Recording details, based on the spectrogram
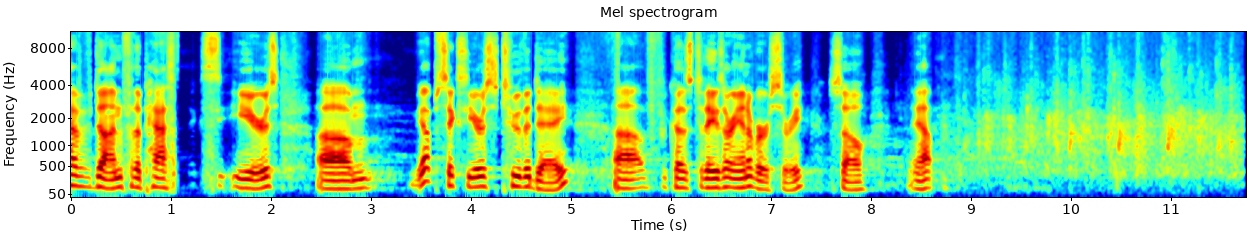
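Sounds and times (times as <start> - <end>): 
speech: 0.0 - 8.8
audience applause: 8.8 - 11.7.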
